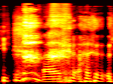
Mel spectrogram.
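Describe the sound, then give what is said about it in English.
A voice lets out a quick run of dramatic, voiced gasps, fairly loud, rising and falling in pitch over a couple of seconds. “But gasps.”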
